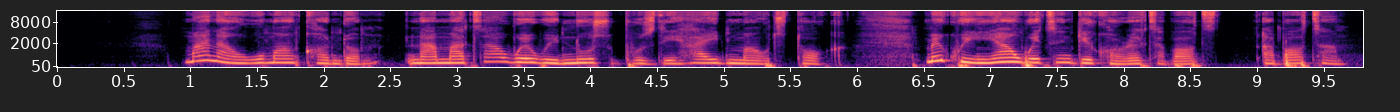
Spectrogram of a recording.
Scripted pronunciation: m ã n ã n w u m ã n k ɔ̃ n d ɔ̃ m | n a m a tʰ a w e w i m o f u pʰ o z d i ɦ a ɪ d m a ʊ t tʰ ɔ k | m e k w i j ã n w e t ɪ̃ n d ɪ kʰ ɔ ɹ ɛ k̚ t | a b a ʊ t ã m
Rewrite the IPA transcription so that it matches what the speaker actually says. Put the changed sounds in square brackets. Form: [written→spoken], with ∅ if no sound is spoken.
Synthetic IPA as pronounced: m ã n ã n w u m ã n [k→kʰ] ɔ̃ n d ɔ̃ m | n a m a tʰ a w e w i [m→n] o [f→s] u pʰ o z d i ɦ a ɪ d m a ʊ t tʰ ɔ k | m e k w i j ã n w e t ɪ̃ n d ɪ kʰ ɔ ɹ ɛ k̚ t | a b a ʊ t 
